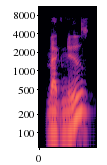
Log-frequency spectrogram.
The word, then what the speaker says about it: Magnus: Renamed in 2004 to take the name of its championship trophy, the Magnus Cup. How do you say Magnus in French? Magnu. Isn't it? Yeah, that's all right. Sure.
